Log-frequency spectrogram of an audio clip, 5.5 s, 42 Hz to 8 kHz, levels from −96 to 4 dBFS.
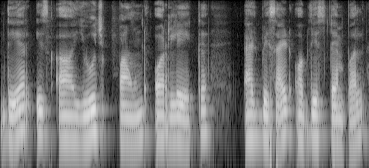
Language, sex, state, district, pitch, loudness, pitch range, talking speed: English, male, Jharkhand, Garhwa, 110 Hz, -18 LUFS, 105-120 Hz, 130 wpm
